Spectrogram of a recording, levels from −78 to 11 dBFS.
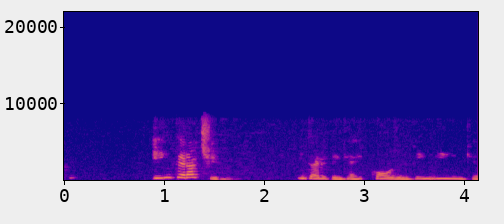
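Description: Noise suppressor artifacts run throughout: the room noise, about 15 dB below the speech, is pulled down by about 19 dB between phrases, then rises under speech.

Chunks out of order occur at 3.66 to 3.70 s: a 20 ms piece of audio plays one chunk late, after the piece that should follow it, giving a brief jumbled moment.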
